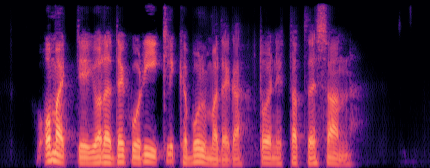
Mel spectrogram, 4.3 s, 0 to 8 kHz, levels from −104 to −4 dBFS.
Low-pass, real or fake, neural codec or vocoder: 7.2 kHz; fake; codec, 16 kHz, 0.5 kbps, X-Codec, WavLM features, trained on Multilingual LibriSpeech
